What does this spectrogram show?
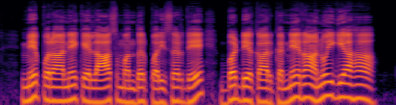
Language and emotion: Dogri, surprised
